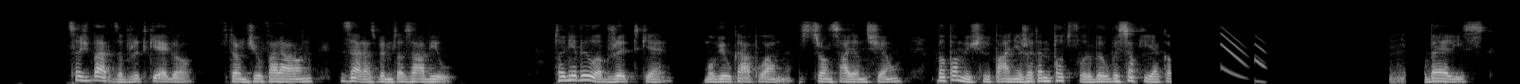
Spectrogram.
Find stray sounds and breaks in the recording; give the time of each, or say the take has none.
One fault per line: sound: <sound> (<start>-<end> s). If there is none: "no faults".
sound: chirp (12.2-12.7 s)
sound: laugh (13.9-14.1 s)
